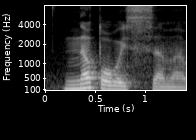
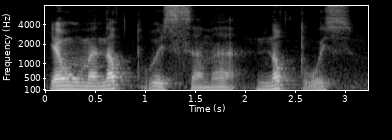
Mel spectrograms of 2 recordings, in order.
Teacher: We have to make sure that the ta, the sound of it is heard. Even though it's sakin, there should be a kind of movement, a vowel-like movement when pronouncing the ta. · Shown in: first take · Term: qalqala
